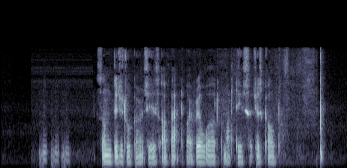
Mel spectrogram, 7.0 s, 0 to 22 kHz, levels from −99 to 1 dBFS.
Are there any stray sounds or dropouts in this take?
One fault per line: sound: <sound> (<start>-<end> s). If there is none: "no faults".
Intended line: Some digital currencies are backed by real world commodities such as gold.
sound: laugh (0.8-1.4 s)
